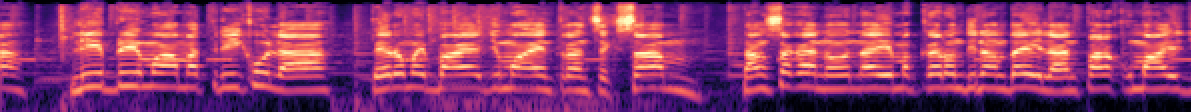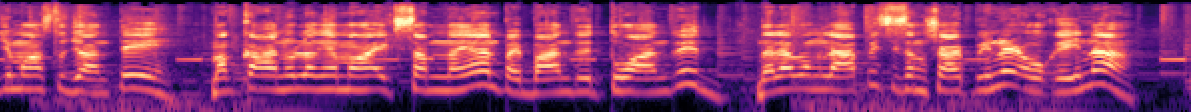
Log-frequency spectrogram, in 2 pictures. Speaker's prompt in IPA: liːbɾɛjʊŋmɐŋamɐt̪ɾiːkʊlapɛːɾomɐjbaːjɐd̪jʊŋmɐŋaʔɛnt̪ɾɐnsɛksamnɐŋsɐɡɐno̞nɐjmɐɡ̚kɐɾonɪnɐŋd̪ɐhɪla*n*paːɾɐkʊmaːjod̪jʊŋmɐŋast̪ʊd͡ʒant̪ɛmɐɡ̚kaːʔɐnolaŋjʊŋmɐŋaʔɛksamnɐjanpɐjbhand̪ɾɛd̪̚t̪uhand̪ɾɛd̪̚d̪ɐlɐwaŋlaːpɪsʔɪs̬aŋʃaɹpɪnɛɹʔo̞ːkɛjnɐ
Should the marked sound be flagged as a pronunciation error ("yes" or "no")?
no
